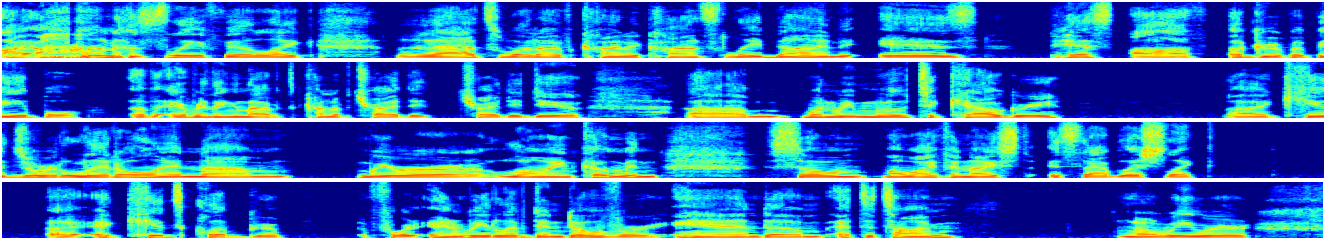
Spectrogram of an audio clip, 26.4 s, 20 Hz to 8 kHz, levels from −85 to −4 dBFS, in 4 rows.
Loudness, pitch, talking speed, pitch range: -22 LUFS, 140 Hz, 170 wpm, 125-150 Hz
